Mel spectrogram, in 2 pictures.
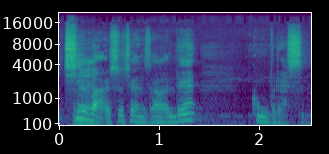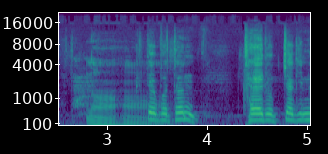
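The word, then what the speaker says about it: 齊白石: 재백이 아고 세계적인 대가입니다 치바이스 중국 발음으로 치바이스 상한데 공부를 했습니다 그때부터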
